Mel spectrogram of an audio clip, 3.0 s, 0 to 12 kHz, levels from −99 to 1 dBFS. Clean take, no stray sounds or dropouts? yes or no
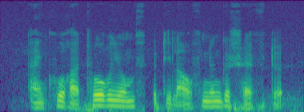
no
